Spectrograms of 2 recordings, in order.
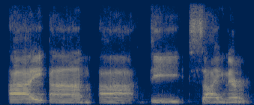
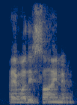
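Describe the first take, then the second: First: Very slow, word-by-word demonstration; slow model sentence. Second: Said in the usual way. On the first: Shown as a demonstration. Teacher models a job sentence for students, very slowly. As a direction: stretch each word and syllable for learners.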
